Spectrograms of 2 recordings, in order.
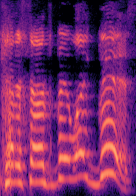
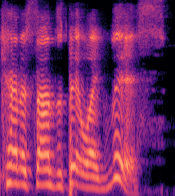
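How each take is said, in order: First: The put-on voice is higher in pitch. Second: The put-on voice is lower in pitch. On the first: "a bit more higher pitch" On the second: "movie kind of sounds a bit like this"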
